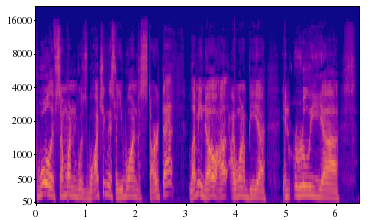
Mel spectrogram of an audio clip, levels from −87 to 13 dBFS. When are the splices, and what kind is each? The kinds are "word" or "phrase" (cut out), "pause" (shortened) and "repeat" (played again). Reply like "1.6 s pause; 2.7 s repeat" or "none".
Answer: 1.6 s phrase; 3.8 s word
